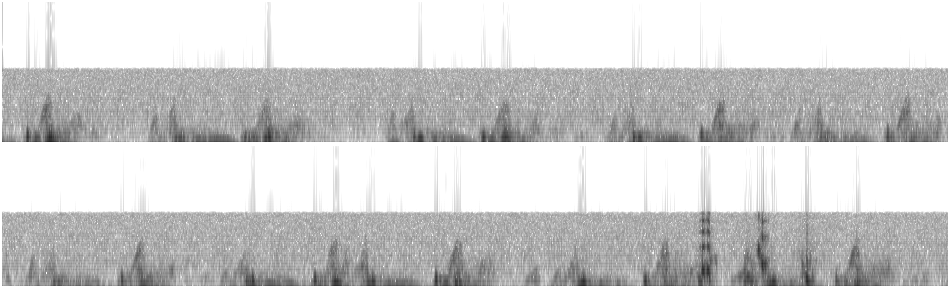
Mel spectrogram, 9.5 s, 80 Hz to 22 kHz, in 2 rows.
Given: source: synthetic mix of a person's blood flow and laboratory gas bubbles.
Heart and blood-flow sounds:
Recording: Doppler ultrasound of blood flow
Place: precordium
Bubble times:
8.18-8.31 s: bubbles
8.43-8.60 s: bubbles
8.70-8.82 s: bubbles
From the record:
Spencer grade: 1 (occasional bubble signal discernible with the cardiac motion signal, with majority of cardiac periods free of bubbles)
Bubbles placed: only in the low amplitude regions of the cardiac cycle

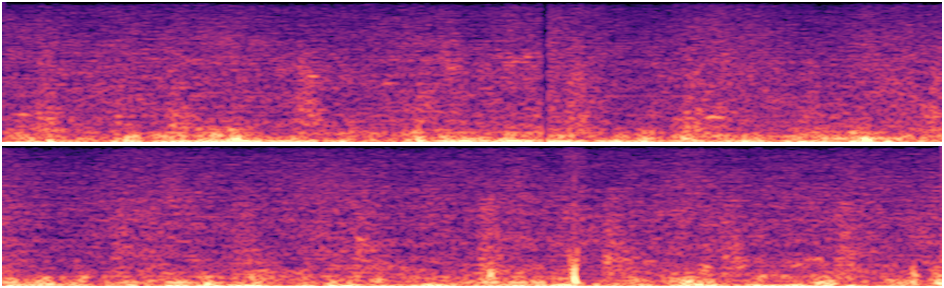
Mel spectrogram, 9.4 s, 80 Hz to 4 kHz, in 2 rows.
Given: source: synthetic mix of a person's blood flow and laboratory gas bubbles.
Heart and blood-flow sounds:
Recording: Doppler ultrasound of blood flow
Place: subclavian vein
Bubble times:
7.12-7.17 s: bubbles
7.50-7.62 s: bubbles
From the record:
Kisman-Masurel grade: 113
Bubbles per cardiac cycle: 1 to 2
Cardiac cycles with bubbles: 1 to 10%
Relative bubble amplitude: loud (0.450 to 0.775)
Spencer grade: 1 (occasional bubble signal discernible with the cardiac motion signal, with majority of cardiac periods free of bubbles)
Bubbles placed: anywhere in the cardiac cycle

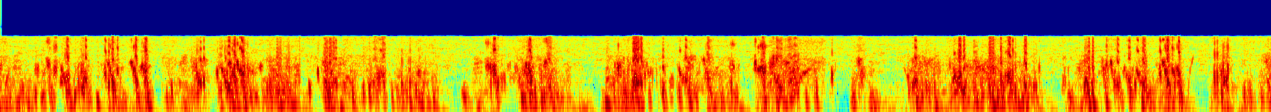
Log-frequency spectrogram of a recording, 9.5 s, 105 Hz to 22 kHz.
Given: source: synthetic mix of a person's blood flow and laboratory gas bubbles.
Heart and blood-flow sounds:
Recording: Doppler ultrasound of blood flow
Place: precordium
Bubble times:
0.00-1.17 s: bubbles
1.21-1.33 s: bubbles
1.43-1.57 s: bubbles
1.59-2.24 s: bubbles
2.28-3.31 s: bubbles
3.62-4.29 s: bubbles
4.50-5.56 s: bubbles
5.62-6.28 s: bubbles
6.37-6.50 s: bubbles
6.77-7.05 s: bubbles
7.08-7.83 s: bubbles
7.95-8.95 s: bubbles
9.06-9.25 s: bubbles
9.29-9.54 s: bubbles
From the record:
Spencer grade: 4 (maximum detectable bubble signal sounding continuously throughout systole and diastole of every cardiac period, and overriding the amplitude of the normal cardiac signals)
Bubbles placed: anywhere in the cardiac cycle

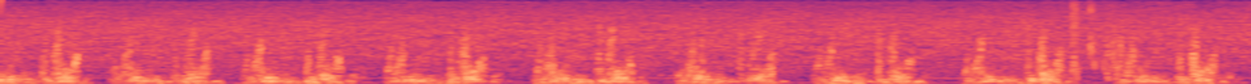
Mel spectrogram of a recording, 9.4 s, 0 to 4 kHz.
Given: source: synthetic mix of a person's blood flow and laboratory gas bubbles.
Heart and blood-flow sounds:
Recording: Doppler ultrasound of blood flow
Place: precordium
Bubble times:
8.00-8.11 s: bubbles
8.14-8.40 s: bubbles
8.47-8.57 s: bubbles
From the record:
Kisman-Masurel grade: 211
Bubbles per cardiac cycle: several, 3 to 8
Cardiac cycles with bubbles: 1 to 10%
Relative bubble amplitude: barely perceptible (0.100 to 0.250)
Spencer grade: 1 (occasional bubble signal discernible with the cardiac motion signal, with majority of cardiac periods free of bubbles)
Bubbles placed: only in the low amplitude regions of the cardiac cycle

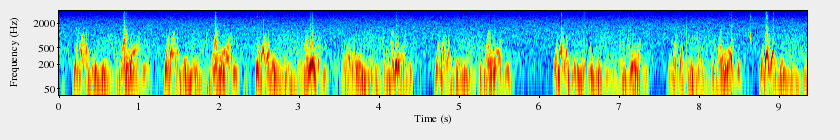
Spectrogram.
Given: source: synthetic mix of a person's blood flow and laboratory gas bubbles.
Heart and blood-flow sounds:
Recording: Doppler ultrasound of blood flow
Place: precordium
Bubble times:
7.94-8.03 s: bubbles
8.62-8.69 s: bubbles
From the record:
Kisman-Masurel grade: 112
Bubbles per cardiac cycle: 1 to 2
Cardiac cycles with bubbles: 1 to 10%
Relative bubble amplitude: moderate (0.250 to 0.450)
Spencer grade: 1 (occasional bubble signal discernible with the cardiac motion signal, with majority of cardiac periods free of bubbles)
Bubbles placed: only in the low amplitude regions of the cardiac cycle

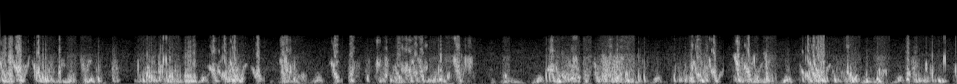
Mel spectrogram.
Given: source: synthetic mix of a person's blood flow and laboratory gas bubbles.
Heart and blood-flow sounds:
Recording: Doppler ultrasound of blood flow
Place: precordium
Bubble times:
0.00-1.05 s: bubbles
1.11-1.21 s: bubbles
1.34-1.98 s: bubbles
2.06-2.66 s: bubbles
2.79-3.08 s: bubbles
3.27-3.42 s: bubbles
3.48-4.77 s: bubbles
5.01-5.11 s: bubbles
5.42-6.49 s: bubbles
6.71-7.24 s: bubbles
7.31-7.79 s: bubbles
7.99-8.90 s: bubbles
9.04-9.49 s: bubbles
9.52-9.57 s: bubbles
From the record:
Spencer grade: 4 (maximum detectable bubble signal sounding continuously throughout systole and diastole of every cardiac period, and overriding the amplitude of the normal cardiac signals)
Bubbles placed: only in the low amplitude regions of the cardiac cycle

